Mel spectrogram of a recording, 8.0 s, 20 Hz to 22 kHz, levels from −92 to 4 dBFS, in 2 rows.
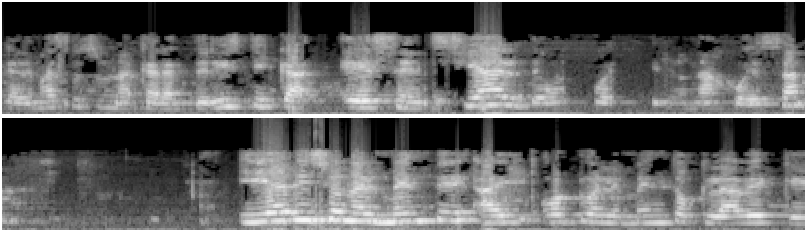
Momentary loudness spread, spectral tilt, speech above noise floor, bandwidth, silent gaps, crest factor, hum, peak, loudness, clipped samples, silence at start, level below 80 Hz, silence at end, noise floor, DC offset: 16 LU; -2.5 dB/octave; 30 dB; over 20 kHz; none; 12 dB; none; 0 dBFS; -10 LUFS; 0.8%; 0 s; -40 dBFS; 0 s; -40 dBFS; under 0.1%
